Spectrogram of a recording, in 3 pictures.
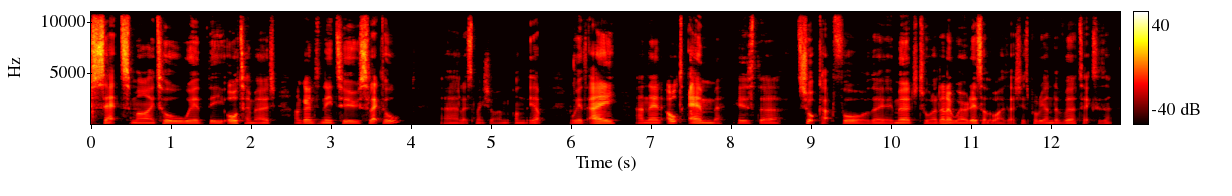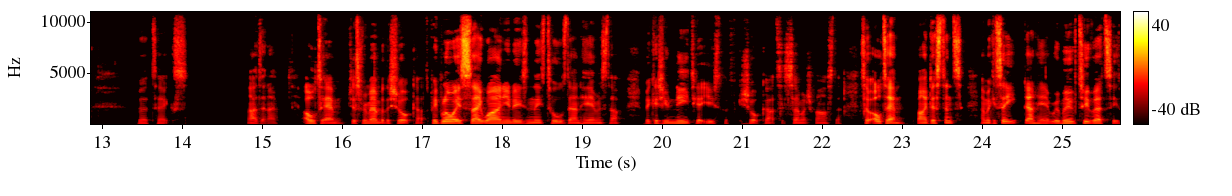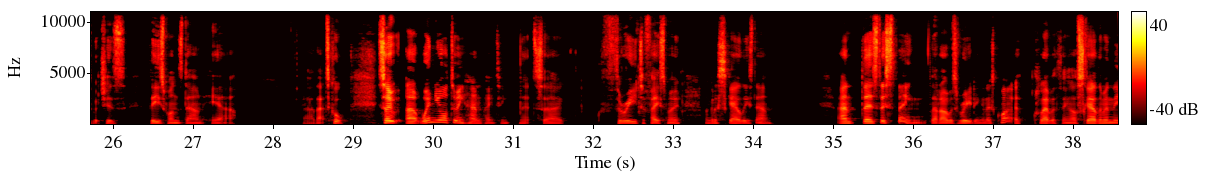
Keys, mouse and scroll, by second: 0.7 click, 4.4 click, 5.9 a, 7.3 alt+m, 12.8-15.8 drag, 16.2 alt+m, 22.3 alt+m, 25.5-28.8 middle drag, 28.8-29.1 scroll down 1, 29.1-31.4 middle drag, 31.4 3, 31.7 click, 32.3 shift+click, 32.7-33.7 middle drag, 33.7 s, 35.7-38.0 middle drag, 38.0 s.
